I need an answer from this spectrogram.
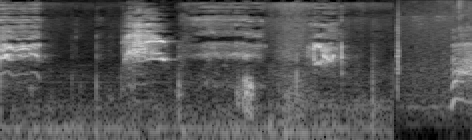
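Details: Kitten giving several short, high meows scattered over a few seconds, some wavering in pitch, over a steady low hum and room noise, with a final rising meow at the end.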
